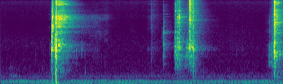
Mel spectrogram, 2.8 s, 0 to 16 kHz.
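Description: Umarex Glock 17 Gen 4 BB pistol firing with full blowback: one sharp crack, a pause, then two close shots together and a fourth shortly after, each loud and snappy over quiet room hum.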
